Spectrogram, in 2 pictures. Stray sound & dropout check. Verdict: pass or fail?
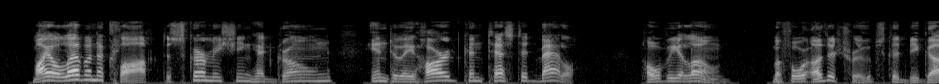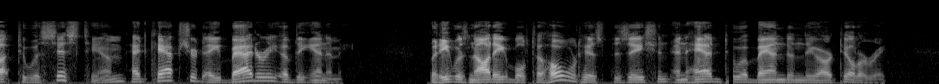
fail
